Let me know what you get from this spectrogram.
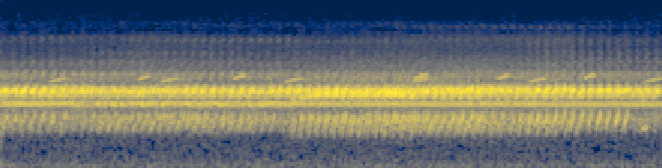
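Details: A dense frog chorus of many callers blending into a steady, shrill trilling hum, with short rising chirps flicking over the top throughout.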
